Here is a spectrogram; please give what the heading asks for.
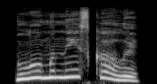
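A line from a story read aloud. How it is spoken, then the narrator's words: Sudden joyful exclamation. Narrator (Russian): неожиданно радостно вскрикнул Соош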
